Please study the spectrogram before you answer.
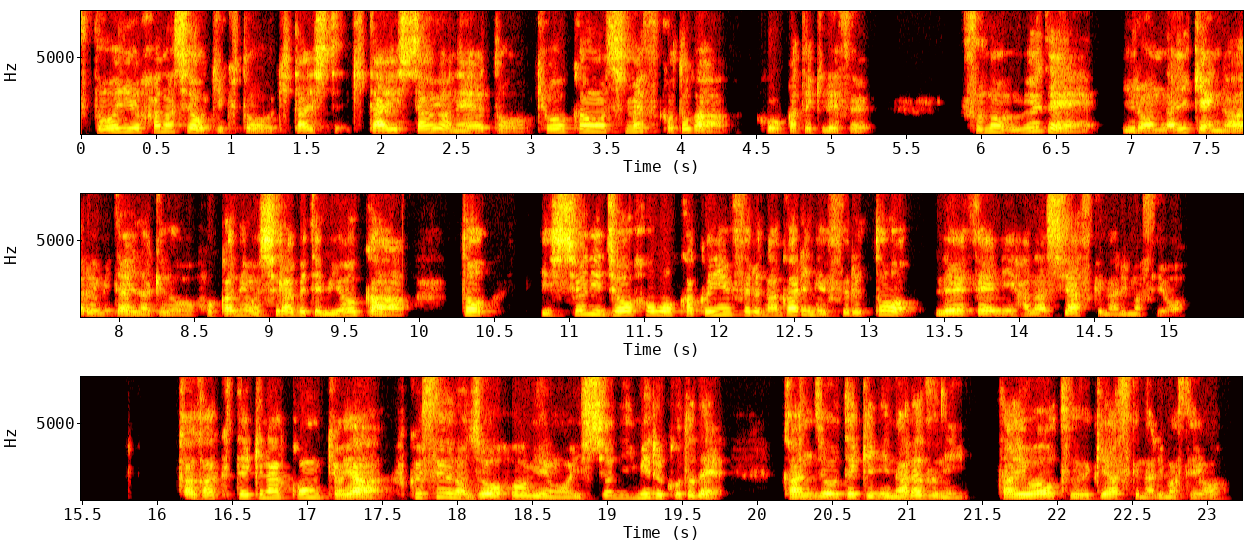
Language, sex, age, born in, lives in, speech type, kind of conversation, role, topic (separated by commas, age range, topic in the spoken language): Japanese, male, 30-34, Japan, Japan, read, expert-assistant, expert, 健康情報の信頼性はどのように見極めればよいですか？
